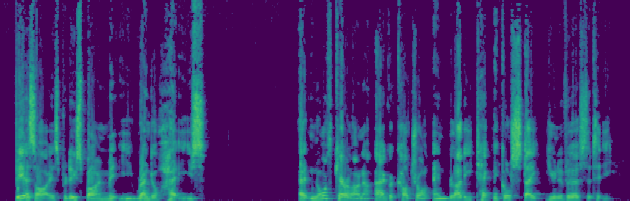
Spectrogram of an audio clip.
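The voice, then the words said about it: Attempted British accent sounding Australian. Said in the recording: “sounded more Australian than British. I'm not very good at this sort of thing.”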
